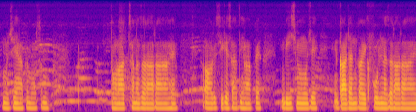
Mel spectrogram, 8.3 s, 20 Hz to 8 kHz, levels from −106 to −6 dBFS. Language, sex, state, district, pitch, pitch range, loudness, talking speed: Hindi, male, Jharkhand, Sahebganj, 135 Hz, 130-140 Hz, -26 LUFS, 195 wpm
